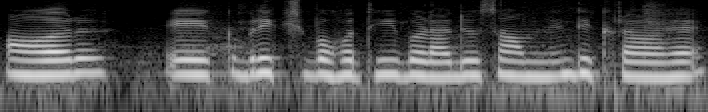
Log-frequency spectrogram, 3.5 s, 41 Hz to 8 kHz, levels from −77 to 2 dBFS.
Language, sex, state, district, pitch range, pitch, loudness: Hindi, female, Punjab, Pathankot, 230-240 Hz, 235 Hz, -17 LUFS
